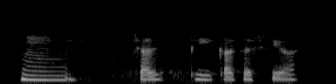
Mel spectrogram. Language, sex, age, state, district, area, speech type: Punjabi, female, 18-30, Punjab, Faridkot, urban, conversation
